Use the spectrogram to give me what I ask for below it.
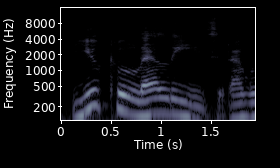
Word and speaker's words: ukulele: 그러니까 보통 우리가 우쿨렐레라고 이렇게 얘기를 많이 하죠. 근데 ukuleles라고 이렇게 읽는 거.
